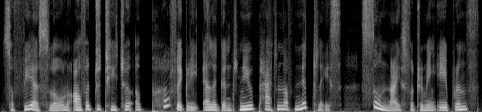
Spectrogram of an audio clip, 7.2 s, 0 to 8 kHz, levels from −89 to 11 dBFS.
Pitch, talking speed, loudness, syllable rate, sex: 200 Hz, 160 wpm, -18 LUFS, 4.6 syllables/s, female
